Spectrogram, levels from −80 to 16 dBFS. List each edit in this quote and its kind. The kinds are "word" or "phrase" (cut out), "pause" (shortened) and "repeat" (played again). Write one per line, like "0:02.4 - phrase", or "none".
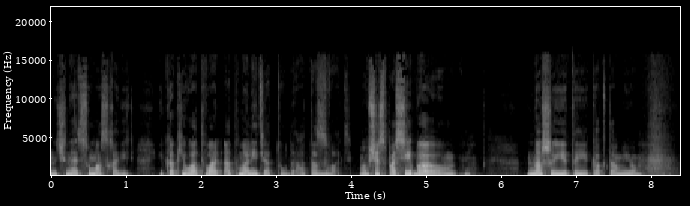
0:04.1 - pause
